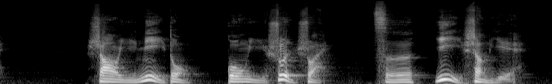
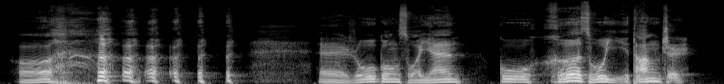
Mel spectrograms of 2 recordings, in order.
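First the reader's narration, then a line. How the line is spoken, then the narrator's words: Laughing. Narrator (Chinese): 操笑曰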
